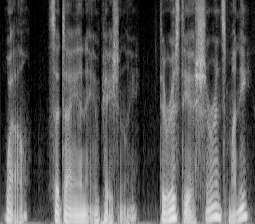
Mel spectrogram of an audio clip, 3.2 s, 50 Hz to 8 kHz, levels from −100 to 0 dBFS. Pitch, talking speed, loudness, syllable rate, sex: 100 Hz, 170 wpm, -18 LUFS, 6.8 syllables/s, male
